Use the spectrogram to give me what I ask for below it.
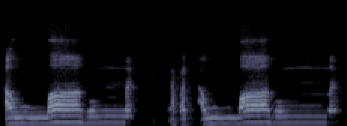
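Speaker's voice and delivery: slow allahumma with a heavy, dark lam; thick lam. Shown as a demonstration. Teacher demonstrates another tafkhim example. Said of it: "lafaz Allah yang tafkhim".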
